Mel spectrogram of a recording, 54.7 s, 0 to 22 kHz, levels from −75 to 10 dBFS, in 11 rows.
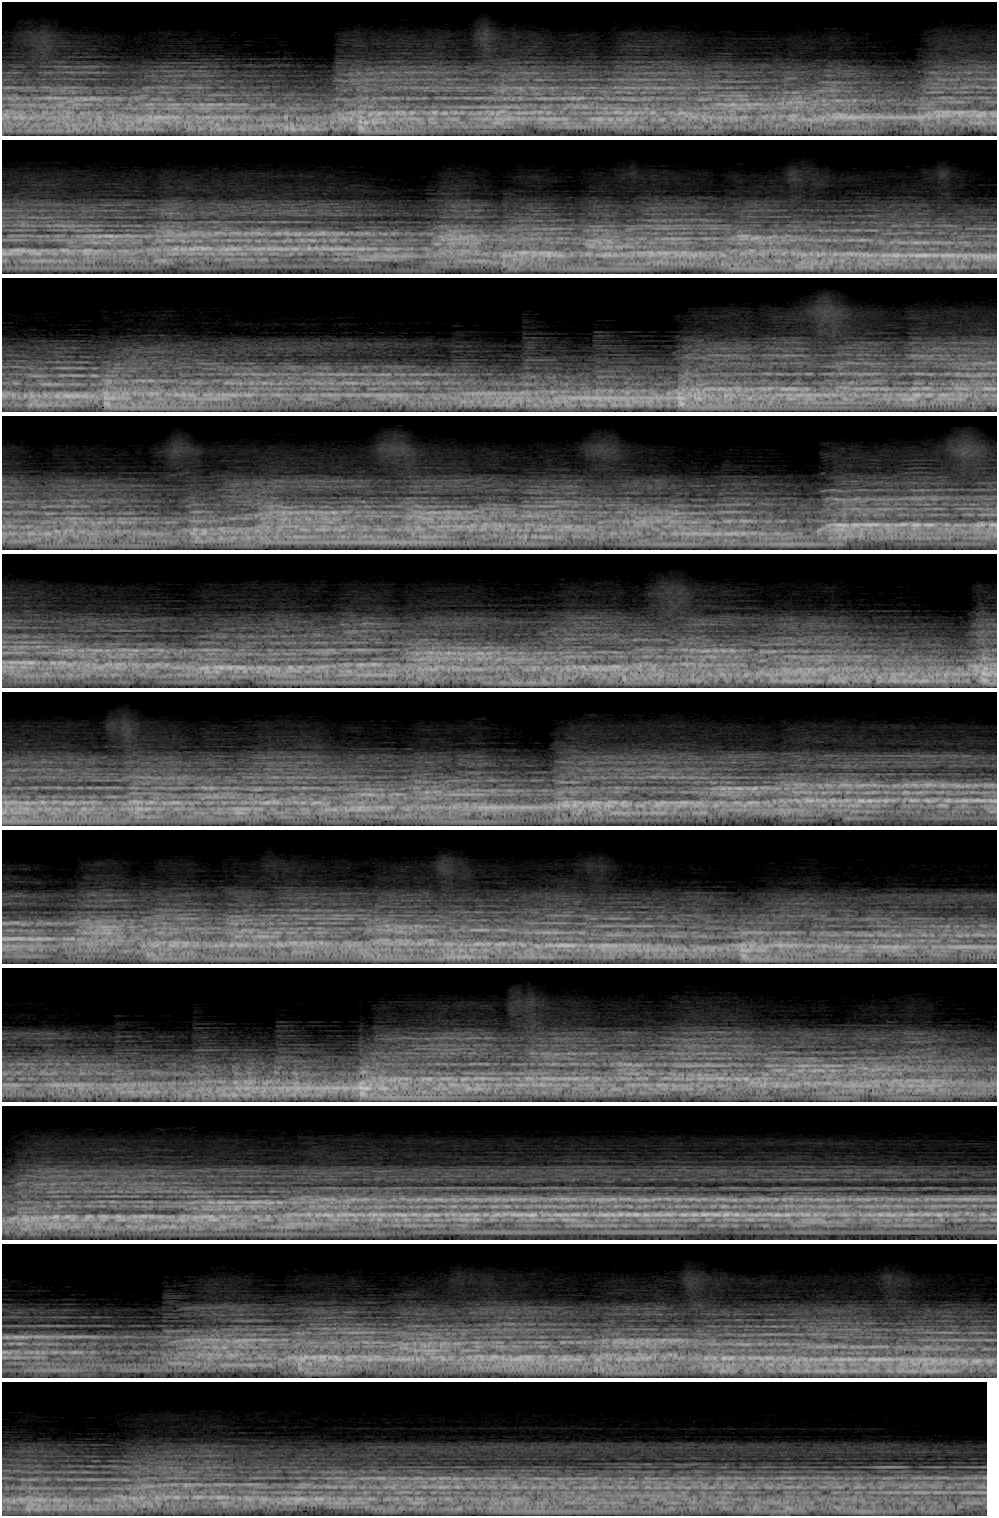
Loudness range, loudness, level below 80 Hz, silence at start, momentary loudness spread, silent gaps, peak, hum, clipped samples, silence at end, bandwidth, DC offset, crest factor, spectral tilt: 3 LU; -20 LUFS; -54 dBFS; 0 s; 5 LU; none; -2 dBFS; none; under 0.1%; 0 s; 15 kHz; under 0.1%; 16 dB; -5.5 dB/octave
